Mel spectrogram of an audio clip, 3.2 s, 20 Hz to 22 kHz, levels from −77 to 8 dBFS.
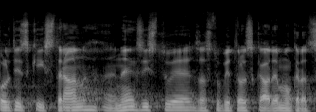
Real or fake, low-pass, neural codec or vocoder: fake; 14.4 kHz; vocoder, 44.1 kHz, 128 mel bands every 256 samples, BigVGAN v2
